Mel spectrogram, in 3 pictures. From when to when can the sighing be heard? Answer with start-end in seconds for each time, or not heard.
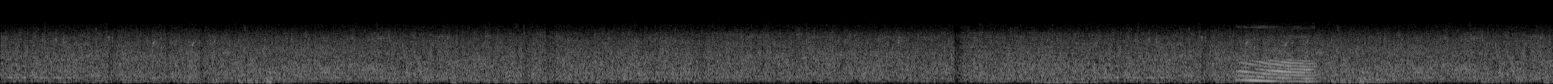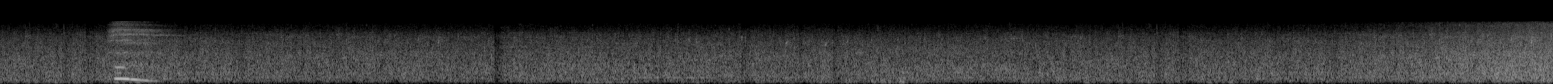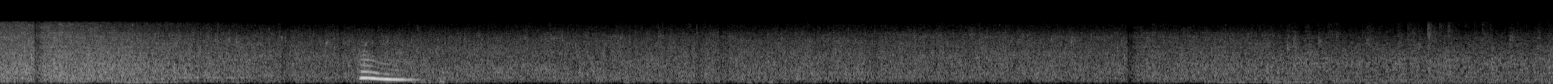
12.3-13.9, 16.6-17.2, 34.6-35.2.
